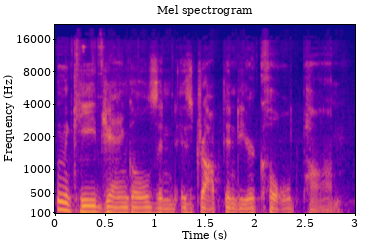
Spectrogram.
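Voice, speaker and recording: A man working as game master, narrating a tabletop roleplay in deliberate, cinematic phrases. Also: deep voice, darkish tone, husky.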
